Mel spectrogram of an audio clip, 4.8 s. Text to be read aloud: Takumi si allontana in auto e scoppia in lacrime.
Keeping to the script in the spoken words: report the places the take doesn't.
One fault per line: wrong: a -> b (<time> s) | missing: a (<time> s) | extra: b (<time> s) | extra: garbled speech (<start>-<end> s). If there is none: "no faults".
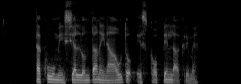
no faults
